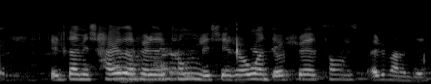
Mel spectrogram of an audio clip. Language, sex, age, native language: Icelandic, male, 18-19, Icelandic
